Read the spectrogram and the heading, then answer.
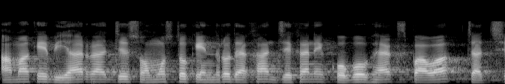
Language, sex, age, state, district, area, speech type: Bengali, male, 18-30, West Bengal, Purulia, urban, read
